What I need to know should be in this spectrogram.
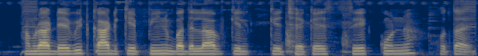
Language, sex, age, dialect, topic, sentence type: Maithili, male, 18-24, Bajjika, banking, question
